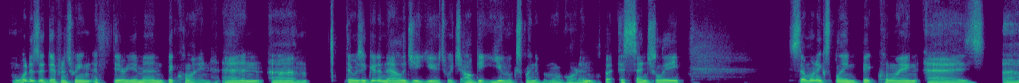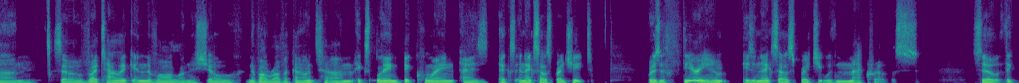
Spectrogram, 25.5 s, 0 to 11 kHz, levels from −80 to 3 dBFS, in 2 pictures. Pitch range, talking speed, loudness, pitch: 100-130 Hz, 140 wpm, -23 LUFS, 110 Hz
